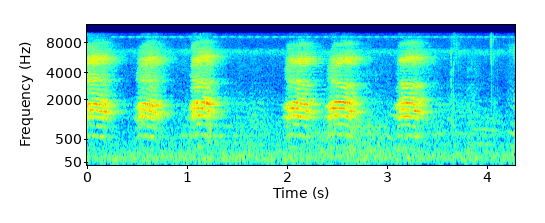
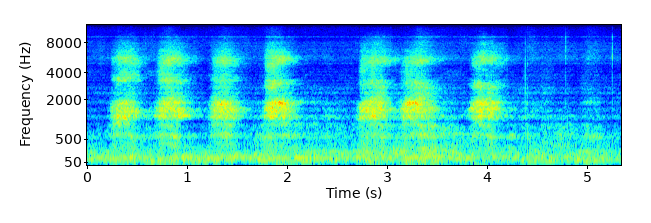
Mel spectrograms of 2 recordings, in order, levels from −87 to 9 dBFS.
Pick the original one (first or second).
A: first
